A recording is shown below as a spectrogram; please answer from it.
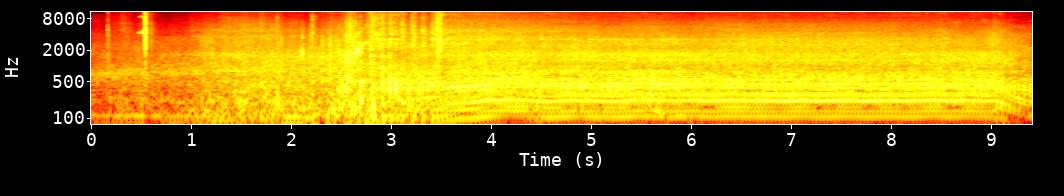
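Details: Craftsman M270 mower, 159cc electric-start engine, after no-start repair: pull-start rattle, then the engine catches and settles into a steady, even drone with no stumbling; running properly.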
